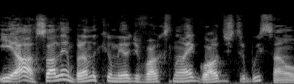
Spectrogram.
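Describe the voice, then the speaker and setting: A man with a fairly high pitch speaks at a fairly quick pace in an animated tone over a quiet background. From Brazil, Rio de Janeiro. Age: 50s. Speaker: software developer. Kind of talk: casual chat.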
